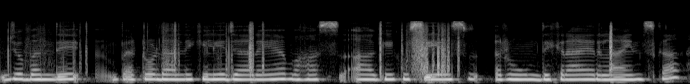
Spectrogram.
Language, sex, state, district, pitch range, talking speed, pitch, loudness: Hindi, female, Uttar Pradesh, Lalitpur, 225-235 Hz, 175 wpm, 230 Hz, -18 LUFS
